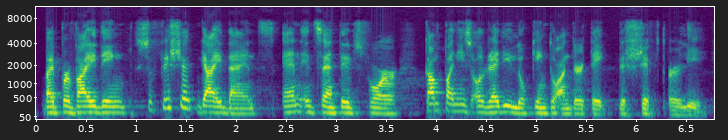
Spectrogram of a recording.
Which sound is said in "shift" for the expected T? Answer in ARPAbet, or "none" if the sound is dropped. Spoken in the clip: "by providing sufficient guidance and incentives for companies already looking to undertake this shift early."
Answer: T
